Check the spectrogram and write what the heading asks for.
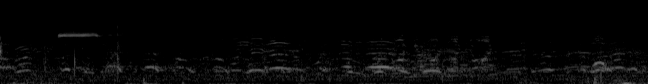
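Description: Faint, distant shouting of lacrosse players calling out on the field, scattered throughout, with a short high tone about half a second in.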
